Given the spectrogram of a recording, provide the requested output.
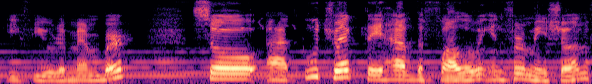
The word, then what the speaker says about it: Utrecht: So I am basing my pronunciation on the Dutch clip I found at Wikipedia, and I'm playing it now. Utrecht. Utrecht.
